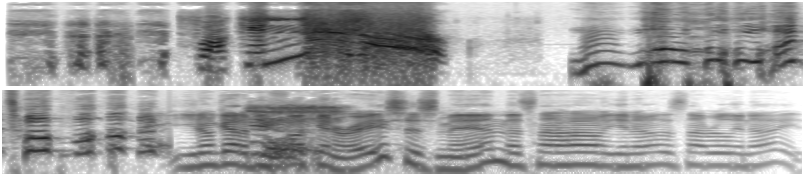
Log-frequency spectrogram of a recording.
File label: voice changer trolling on xbox live raging squeaker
